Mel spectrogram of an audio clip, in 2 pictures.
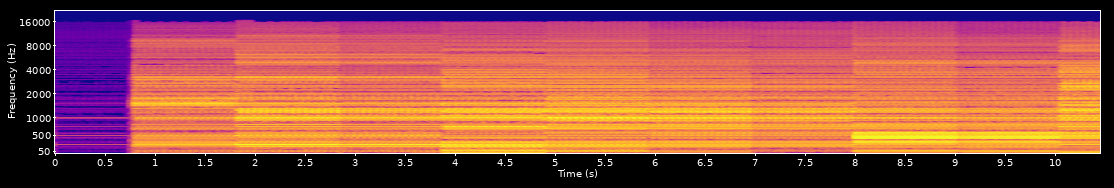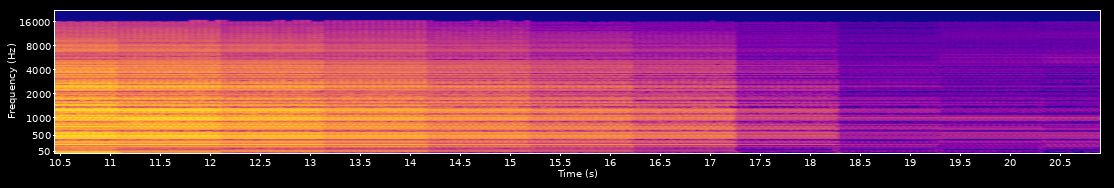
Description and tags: Breathing Industrial Game: Different breathing with some distortion. Sampled into Ableton using distortions like Trash2, compression using PSP Compressor2. Recorded using a SM58 mic into UA-25EX. Crazy sounds is what I do.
